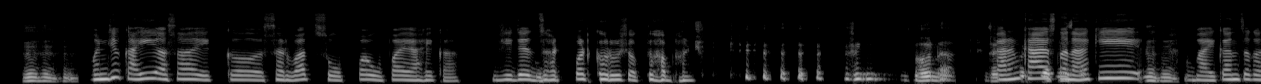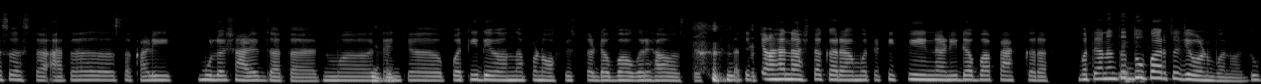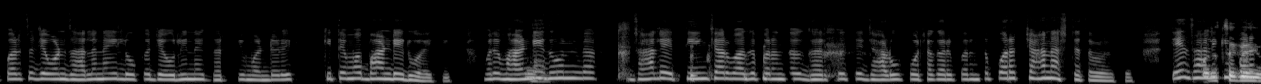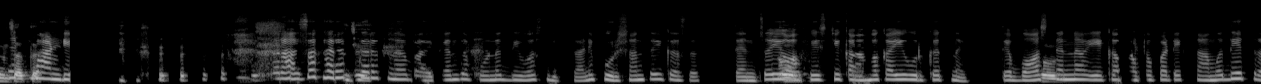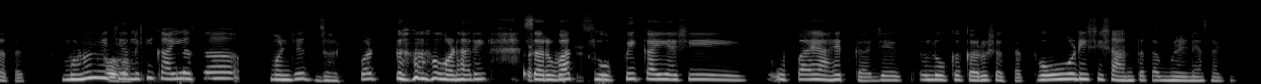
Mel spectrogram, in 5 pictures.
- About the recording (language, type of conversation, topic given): Marathi, podcast, एक व्यस्त दिवसभरात तुम्ही थोडी शांतता कशी मिळवता?
- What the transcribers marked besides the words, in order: laughing while speaking: "जे, झटपट करू शकतो आपण?"; other background noise; laugh; chuckle; chuckle; chuckle; laughing while speaking: "म्हणजे"; chuckle; laughing while speaking: "झटपट होणारी"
